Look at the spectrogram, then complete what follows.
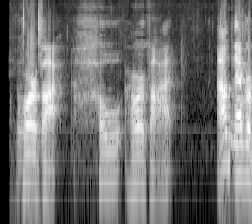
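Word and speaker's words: Horvat: Chris Theofield was was complaining about Bo Hovart. Horvot Horvot. I'll never pronounce his name properly.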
